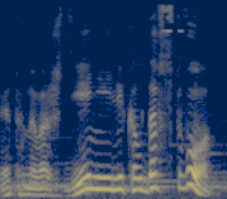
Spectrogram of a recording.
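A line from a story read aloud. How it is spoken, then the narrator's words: Prisoner's exclamation. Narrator (Russian): воскликнул пленник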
